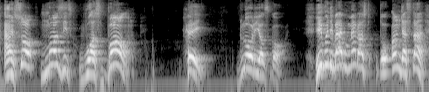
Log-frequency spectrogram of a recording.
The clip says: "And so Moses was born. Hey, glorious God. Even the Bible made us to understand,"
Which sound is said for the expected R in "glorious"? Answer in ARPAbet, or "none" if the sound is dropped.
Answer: R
